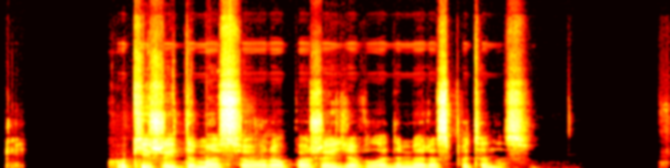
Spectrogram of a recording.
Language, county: Lithuanian, Kaunas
